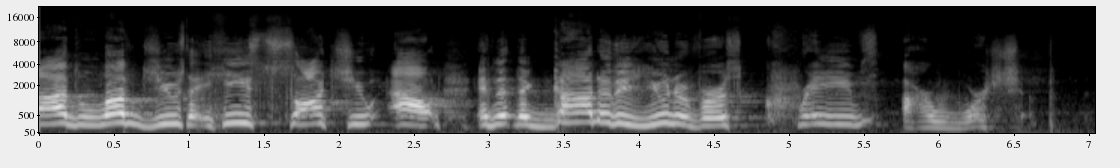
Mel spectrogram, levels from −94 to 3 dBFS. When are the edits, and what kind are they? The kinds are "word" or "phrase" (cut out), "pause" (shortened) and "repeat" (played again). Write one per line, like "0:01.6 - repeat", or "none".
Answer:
0:01.0 - phrase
